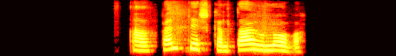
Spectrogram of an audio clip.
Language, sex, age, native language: Icelandic, female, 18-19, Icelandic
